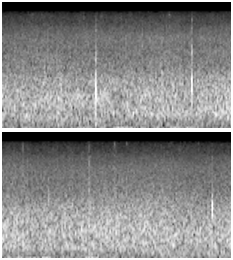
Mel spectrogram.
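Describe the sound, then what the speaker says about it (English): Kerosene Creek, a natural hot spring stream near Rotorua, New Zealand, rushes and splashes in a continuous even hiss with a few faint clicks, nearby and steady. "We made it to Kerosene Creek."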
